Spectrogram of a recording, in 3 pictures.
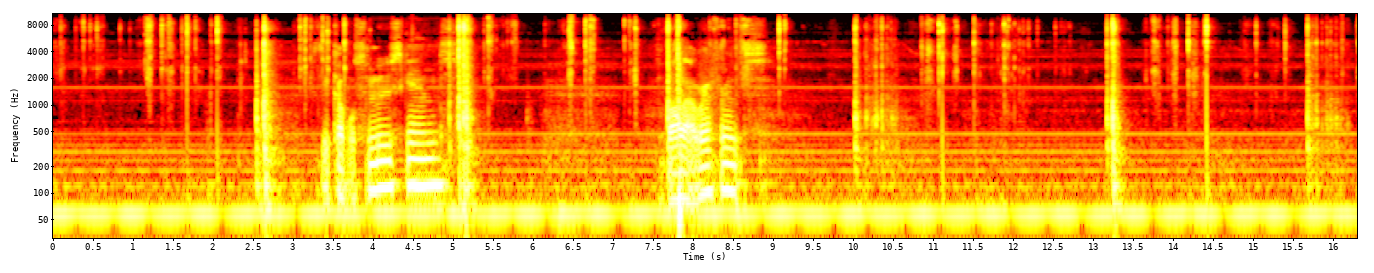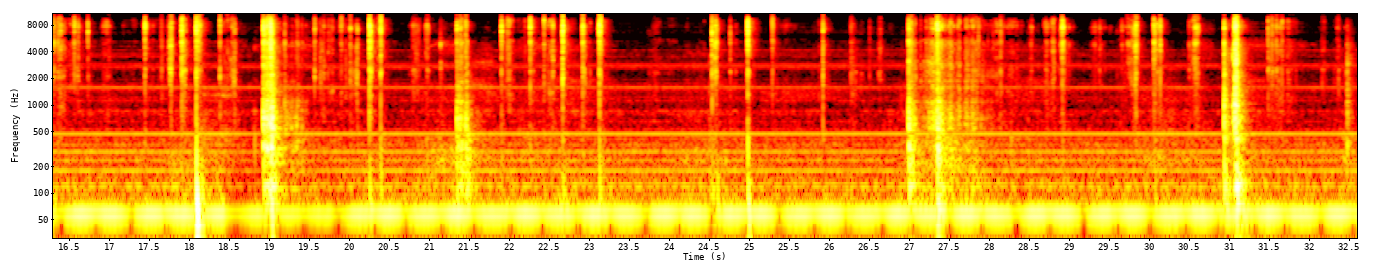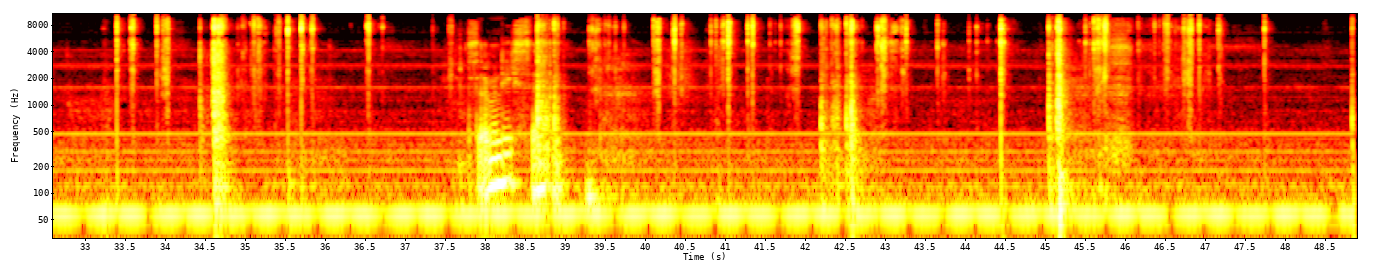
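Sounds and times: faint steady hum: 0.0s - 48.9s.

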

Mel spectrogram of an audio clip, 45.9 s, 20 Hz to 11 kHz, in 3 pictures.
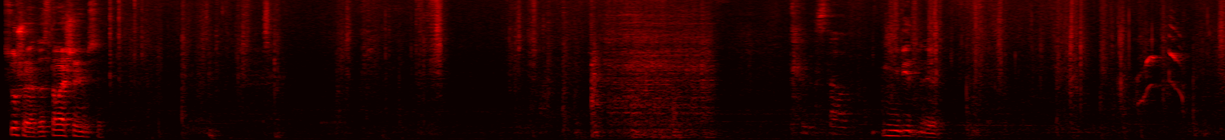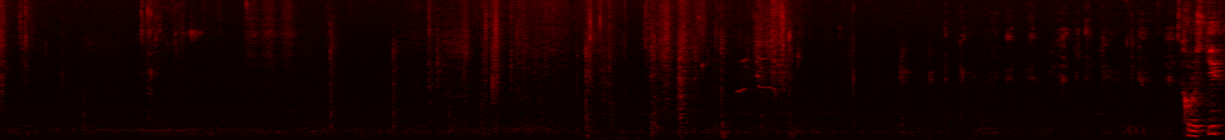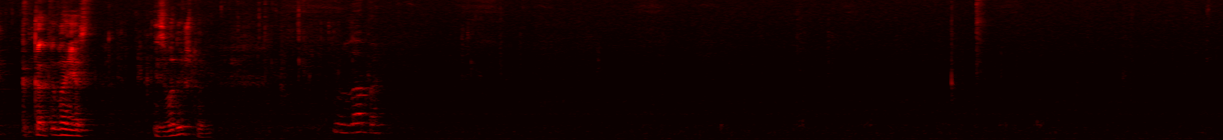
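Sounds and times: cat chewing with soft crunches: 1.3s - 6.8s, 14.9s - 34.8s, 35.8s - 45.9s
plastic container scraping on tile: 7.4s - 9.0s
rustling scrape: 7.4s - 9.1s.

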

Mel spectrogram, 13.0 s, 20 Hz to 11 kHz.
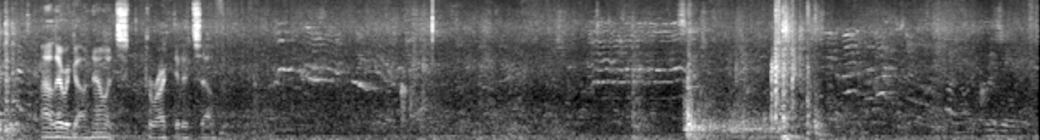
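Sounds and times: low chatter of onlookers: 0.0s - 13.0s.

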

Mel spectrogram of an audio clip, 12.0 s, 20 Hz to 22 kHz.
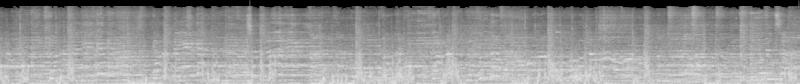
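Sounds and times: live band with singer: 0.0s - 12.0s.

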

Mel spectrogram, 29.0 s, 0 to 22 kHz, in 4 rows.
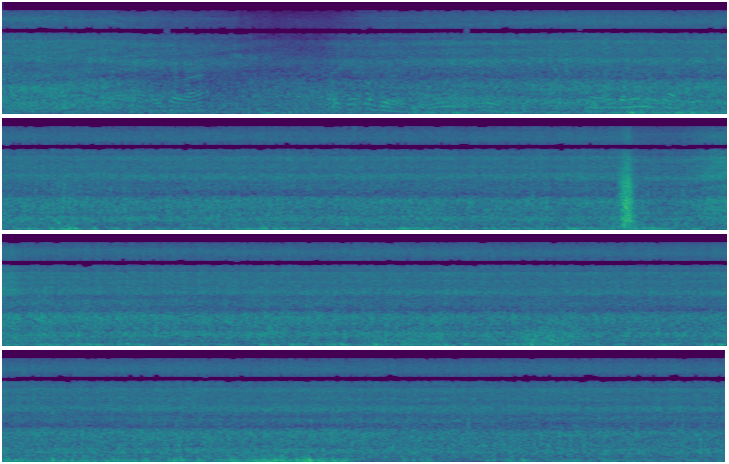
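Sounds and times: loud sharp splash: 13.2s - 15.0s.

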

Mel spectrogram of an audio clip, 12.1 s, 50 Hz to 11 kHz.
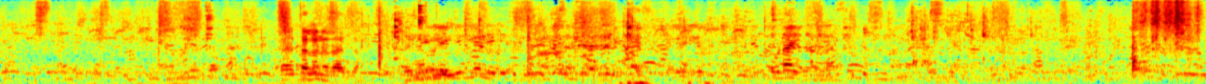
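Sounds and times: crowd chatter: 0.0s - 12.0s
low rumble: 6.0s - 7.7s.

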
